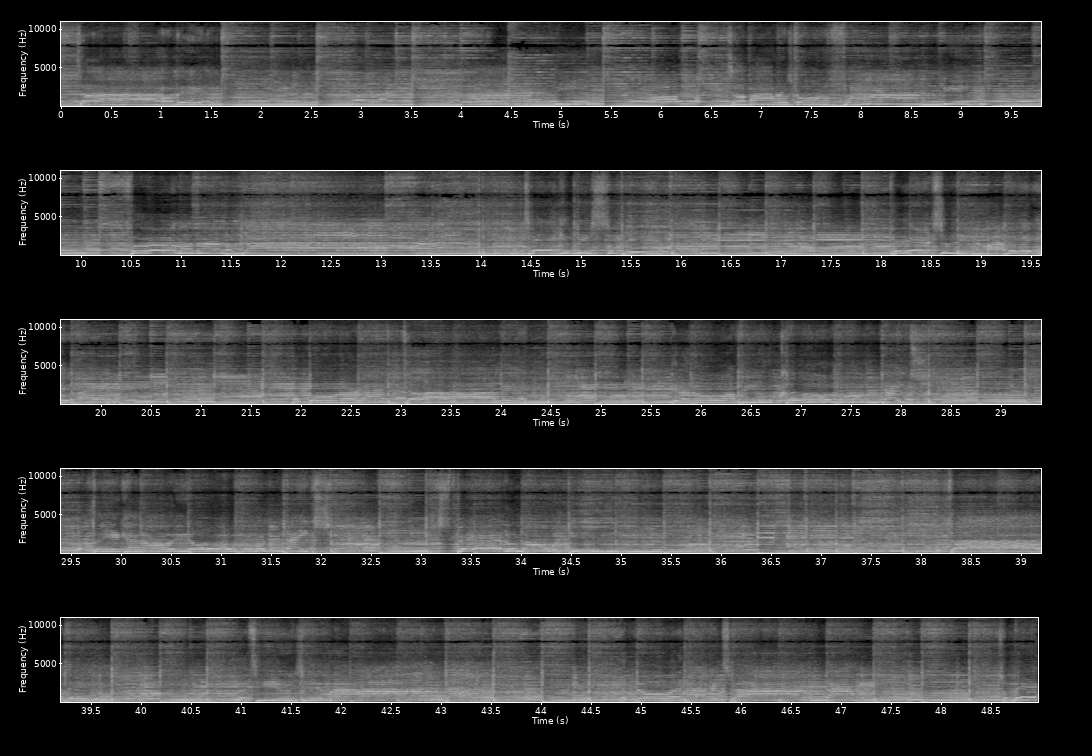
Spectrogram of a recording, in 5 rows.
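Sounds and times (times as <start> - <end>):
drums: 0.0 - 48.9
electric guitar: 0.0 - 48.9
man singing: 0.0 - 48.9.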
